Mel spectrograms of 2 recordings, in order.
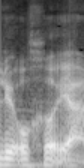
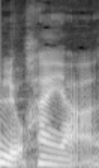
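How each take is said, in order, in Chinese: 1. 中间这个音节读 'he'。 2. 中间这个音节读 'han'。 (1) "是柳和雅" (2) "因为台湾人把和读成汉"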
